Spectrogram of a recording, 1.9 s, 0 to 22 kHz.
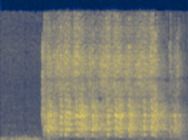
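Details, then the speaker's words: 2004 Kawasaki Vulcan 500 stored two to three years, first start attempt after carb reassembly, petcock not on prime: quick high crank under two seconds never catches; engine turns over but carb float bowls empty, no start. "oh that's right we got to turn this pet Cod onto uh Prime and let them float bowls still for a minute this up level hopefully everything's okay with the uh floats and nothing sticking since we put it back together"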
